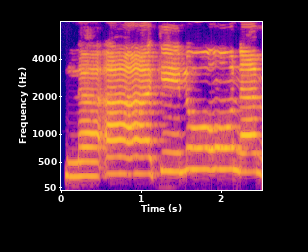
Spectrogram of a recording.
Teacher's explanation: حمزہ کو 1 الف کے برابر لمبا کرے گا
